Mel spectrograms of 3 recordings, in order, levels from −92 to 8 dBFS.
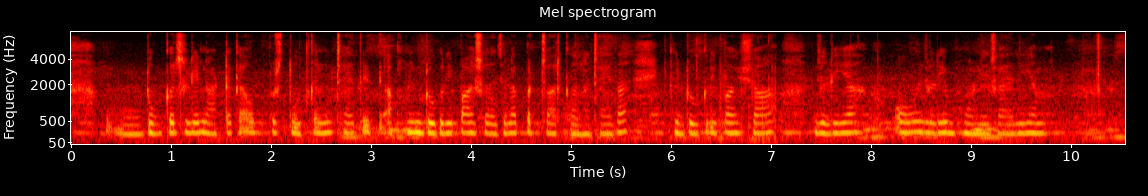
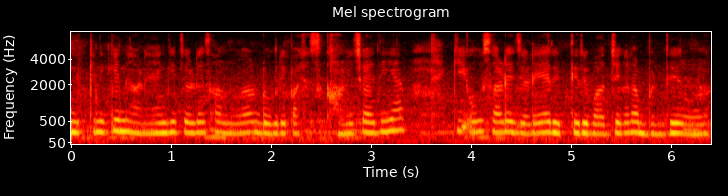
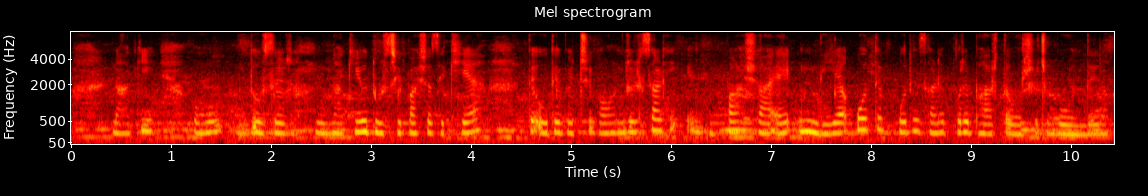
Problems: constant background noise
